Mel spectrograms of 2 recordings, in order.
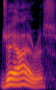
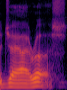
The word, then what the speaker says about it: Jairus: And of course that sounds similar, doesn't it, to Jairus, Jair. And that's, it's not pronounced with the J's like we say it.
